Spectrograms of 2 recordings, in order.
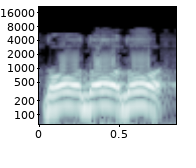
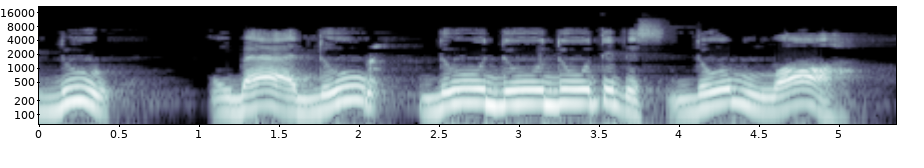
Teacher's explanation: Dipanjangkan du-nya dulu supaya terjaga ketipisannya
